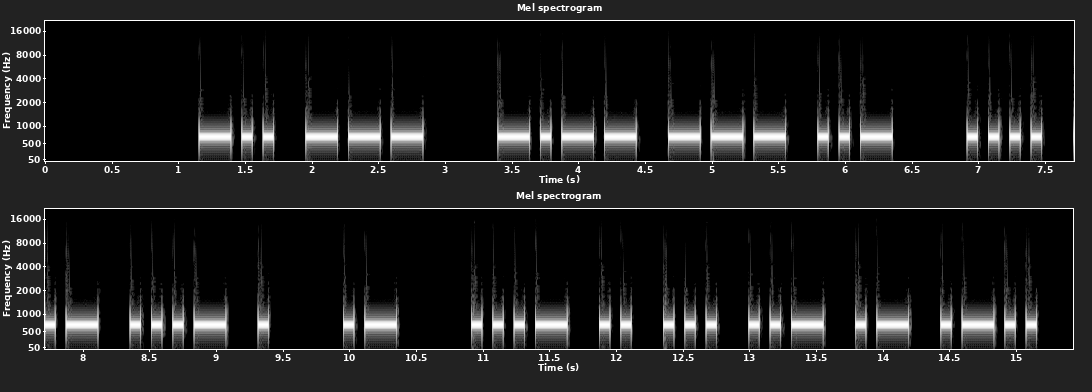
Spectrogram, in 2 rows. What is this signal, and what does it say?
Morse code, heard as a keyed tone, about 15 wpm, 700 Hz. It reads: DO YOU HAVE A VISUAL
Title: Sentences from Top 1000 Words - Review Part 6 - 15wpm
